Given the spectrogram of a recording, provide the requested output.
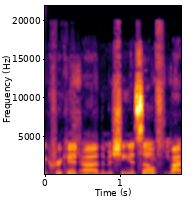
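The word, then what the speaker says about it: Cricut: got one for christmas i think it's spelled like uh c-r-i-c-u-t so it's like a quick cut it just cuts out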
